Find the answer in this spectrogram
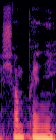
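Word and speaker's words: Champagnie: 보이지 않는 것에서 묵묵하게 해줘야 되는 선수들을 비교해보고 싶은데, 샌안토니오 스퍼스에는 샴페니라고 발음하는 게 맞나요, 이 선수? 네, 샴페니.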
